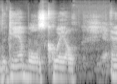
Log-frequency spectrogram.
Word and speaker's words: Gambel: here, is called the Gambel's quail. Yeah. And it's spelled Gambel for Joseph P. Gamble, who was a pioneer naturalist.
